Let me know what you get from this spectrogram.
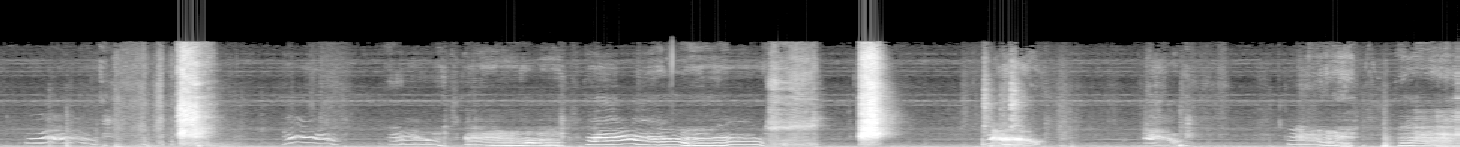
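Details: Domestic cat meowing indoors, a series of harmonic mewing calls, some wavering and drawn out, others short and falling, with several sharp clicks and knocks between them.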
